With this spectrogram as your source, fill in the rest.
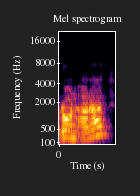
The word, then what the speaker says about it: Ron Arad: today we'll talk about Ron arat so Ron Arad with a pronunciation in Hebrew he was born on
